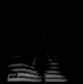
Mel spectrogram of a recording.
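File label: "mudu", female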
